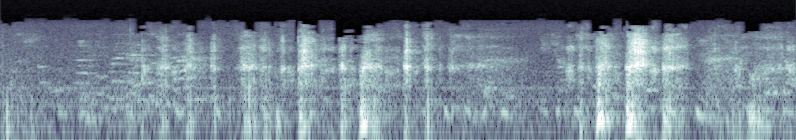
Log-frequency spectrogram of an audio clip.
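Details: Pig-like grunting from a dog: choppy, throaty snorts and low growls tumbling out in rapid uneven pulses, rising to a louder harsh flurry near the end, with a human voice briefly audible.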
